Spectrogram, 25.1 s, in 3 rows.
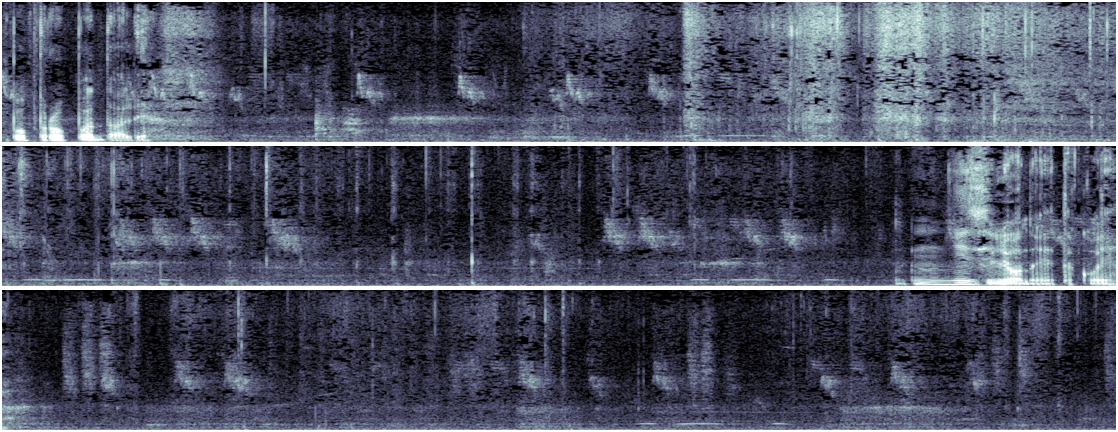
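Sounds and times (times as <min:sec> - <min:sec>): small birds chirping: 0:00.0 - 0:25.0
rustling: 0:04.2 - 0:13.7.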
